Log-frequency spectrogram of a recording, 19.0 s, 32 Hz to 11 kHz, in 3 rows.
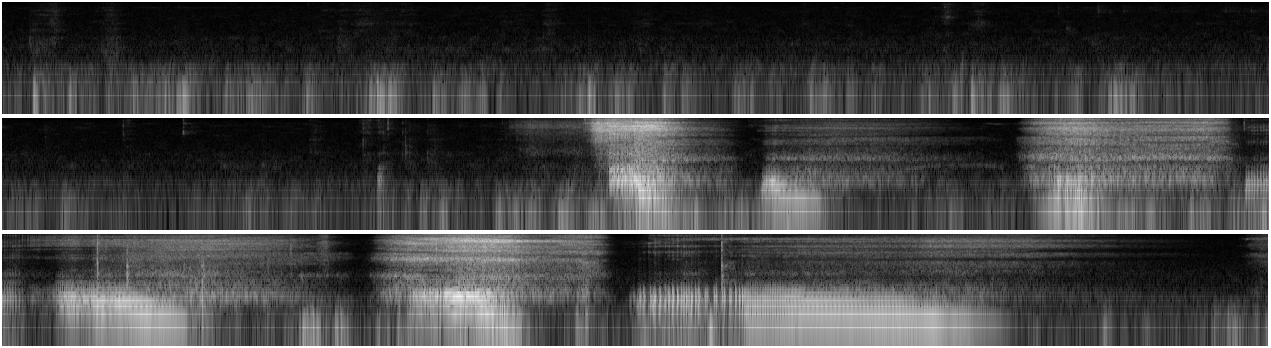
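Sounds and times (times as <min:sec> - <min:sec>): person snoring: 0:09.4 - 0:18.1
loud snorting gasp: 0:11.5 - 0:17.9.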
